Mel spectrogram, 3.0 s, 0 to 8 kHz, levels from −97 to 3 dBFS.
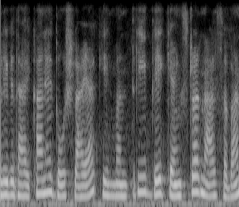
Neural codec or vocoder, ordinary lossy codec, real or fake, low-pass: codec, 16 kHz, 8 kbps, FreqCodec, smaller model; Opus, 24 kbps; fake; 7.2 kHz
